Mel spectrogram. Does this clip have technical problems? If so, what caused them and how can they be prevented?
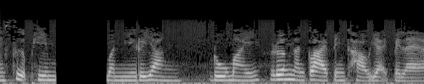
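Yes. A DECT cordless phone buzz runs through the whole recording. It is a thin, steady buzz at 100 Hz with a dense harmonic series, sitting roughly 25 dB below the speech. It comes from a nearby handset or base station whose 10 ms radio bursts are rectified in the audio circuitry. Keep DECT equipment well away from microphones, preamps and cables, and use shielded, properly grounded connections.

The speech is also dull and watery throughout, with nothing above 8.3 kHz and audible swirling and smeared consonants. The likely cause is MP3 compression at a low bitrate, around 32 kbps, where the encoder cuts the treble and switches weak spectral components on and off between frames. Encode at a higher bitrate or use a more efficient codec.

A playback stall silences the audio from 0.56 s to 1.07 s, a gap of about 0.52 s mid-flow. 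This is likely the pattern you get when the player runs out of buffered data or its thread is blocked. Larger buffers and a higher-priority audio thread help prevent it.

From 1.07 s to 3.13 s there is time-compressed catch-up. The speech plays at 1.25 times normal speed with unchanged pitch, as the player cuts and cross-fades short segments to clear its backlog. Preventing the stall removes the need for this catch-up.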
